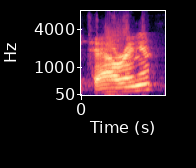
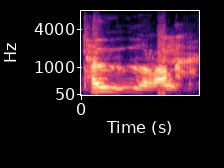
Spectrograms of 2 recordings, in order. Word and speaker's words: Tauranga: up in Auckland but right now I'm in to ronga you can say towering but uh sounds better people argue because it's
